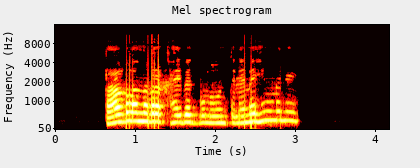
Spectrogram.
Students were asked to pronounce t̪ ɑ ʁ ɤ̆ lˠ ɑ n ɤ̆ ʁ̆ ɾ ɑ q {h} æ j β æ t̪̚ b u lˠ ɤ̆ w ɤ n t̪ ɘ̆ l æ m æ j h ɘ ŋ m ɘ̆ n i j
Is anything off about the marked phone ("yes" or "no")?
no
